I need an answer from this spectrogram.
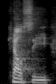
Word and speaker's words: Kelce: changed their own name they are the only faction of the Kel family who pronounces their name Kelsey and it basically got started because if I remember this correctly their dad's boss pronounced it incorrectly their dad never corrected him and that is something they just held on to very interesting story that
